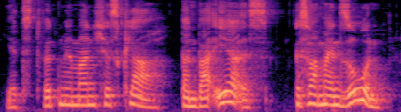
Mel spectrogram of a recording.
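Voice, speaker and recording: A woman's voice: fairly low pitch, expressive, slow, darkish tone. A woman voicing a proud, hot-blooded male hunter and father in an audiobook reading, earnest and determined.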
